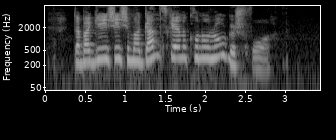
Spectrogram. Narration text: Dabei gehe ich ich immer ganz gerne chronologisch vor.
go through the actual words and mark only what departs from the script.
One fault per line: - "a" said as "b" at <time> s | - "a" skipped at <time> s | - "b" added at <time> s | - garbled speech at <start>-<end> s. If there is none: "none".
none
